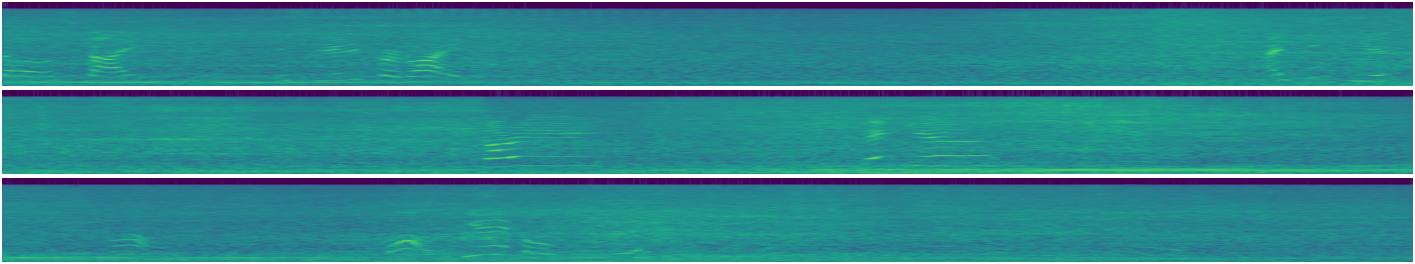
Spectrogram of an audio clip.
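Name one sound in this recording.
Motor scooters hum past on a busy street.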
